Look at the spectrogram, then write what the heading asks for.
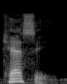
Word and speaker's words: Kesse: This is the story of what happened to Jennifer Kess, pronounced Kessie.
